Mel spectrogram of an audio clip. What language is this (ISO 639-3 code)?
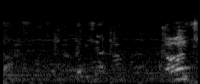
pus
